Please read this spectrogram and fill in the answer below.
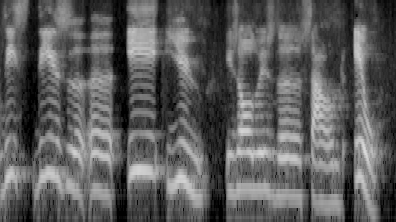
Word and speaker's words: sou: O-U, the sound O. It's not quite the O, the English O, but it's similar. It's O. O on its own, it's also a word. It means or. But you say, for example, in a very common word, sou, I am, right?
